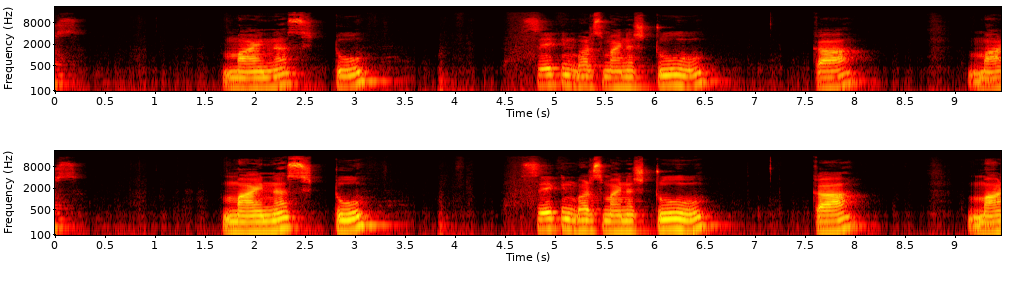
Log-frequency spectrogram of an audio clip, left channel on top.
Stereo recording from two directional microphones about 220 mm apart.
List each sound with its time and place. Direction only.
1.6 s speech: 40° right (ahead or behind)
4.8 s speech: 45° right (ahead or behind)
7.1 s a sound: 35° right (ahead or behind)
9.1 s speech: 35° right (ahead or behind)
